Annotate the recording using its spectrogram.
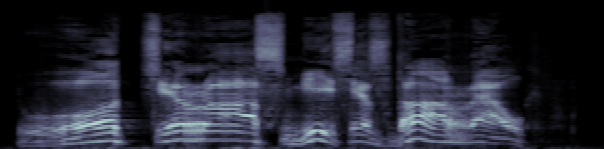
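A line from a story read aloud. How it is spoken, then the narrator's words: Angry roar. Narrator (Russian): проревел он багровее от гнева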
